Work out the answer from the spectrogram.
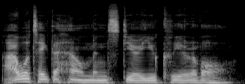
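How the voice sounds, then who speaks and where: A man voicing a shrewd dwarf guardian in a storybook reading, calm, firm and menacing. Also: deep voice, normal speed, no echo, clean studio sound, close to an everyday voice. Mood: reassuring.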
